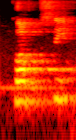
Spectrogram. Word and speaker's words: cocci: Cocci is the plural. Cocci. COCCI. How do you? The pronunciation of this is cocci. Cocci.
